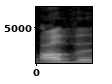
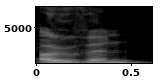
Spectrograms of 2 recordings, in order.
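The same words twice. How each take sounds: First: It is said with a standard English pronunciation. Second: It is said with a foreign-sounding pronunciation. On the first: This is the usual way to say it. The speaker calls it right. "instead of" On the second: This is how the speaker's mother says it. The speaker calls it wrong. "My mum used to say"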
